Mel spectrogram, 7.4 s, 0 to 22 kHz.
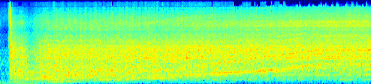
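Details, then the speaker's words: Soviet 1966 Stanko 1a616 lathe in second gear at top spindle speed, about 2200 rpm: gear whine climbs in pitch as the spindle slowly spools up, then holds a smooth, even, heavy hum; normal running at top speed. "wow yeah right it takes a bit of time to spool up and down just kind of dangerous but it's pretty cool this is a very like heavy sounding machine"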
